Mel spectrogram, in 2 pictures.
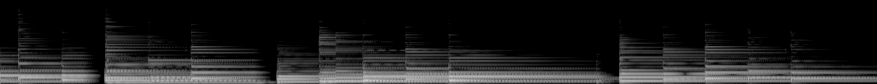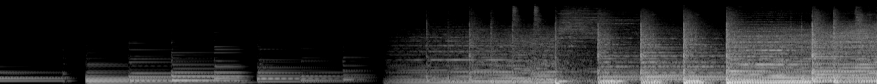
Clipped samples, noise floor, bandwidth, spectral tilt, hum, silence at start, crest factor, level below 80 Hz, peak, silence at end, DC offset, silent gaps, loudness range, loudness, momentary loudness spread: under 0.1%; -49 dBFS; 15.5 kHz; -6.5 dB/octave; none; 0 s; 20 dB; -32 dBFS; -4 dBFS; 0 s; under 0.1%; none; 12 LU; -23 LUFS; 19 LU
